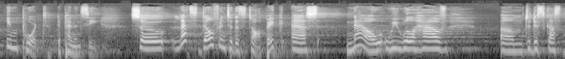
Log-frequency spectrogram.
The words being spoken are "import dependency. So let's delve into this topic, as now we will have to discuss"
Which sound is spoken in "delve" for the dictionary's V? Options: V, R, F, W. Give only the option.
F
